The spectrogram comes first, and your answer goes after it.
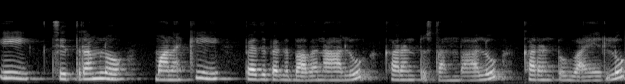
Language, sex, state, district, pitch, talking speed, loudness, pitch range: Telugu, female, Andhra Pradesh, Anantapur, 235 Hz, 115 wpm, -19 LUFS, 205-260 Hz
